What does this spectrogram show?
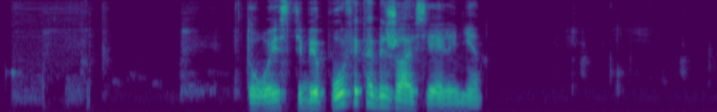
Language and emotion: Russian, neutral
